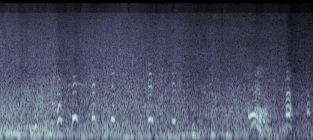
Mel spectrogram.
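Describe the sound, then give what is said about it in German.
Water rushes and splashes on a fairground water ride, a loud, continuous churning wash with brief voices breaking through now and then. “Alter, mir wird der Arsch nass. Warum das denn? Das ist doch doof. Okay, oh, jetzt geht's runter, oder was?”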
